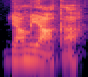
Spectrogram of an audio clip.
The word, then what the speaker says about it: Jamaica: It's not pronounced like the country. Oh, Jamyaka.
